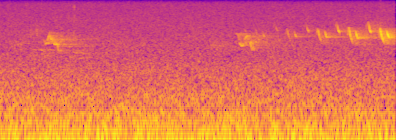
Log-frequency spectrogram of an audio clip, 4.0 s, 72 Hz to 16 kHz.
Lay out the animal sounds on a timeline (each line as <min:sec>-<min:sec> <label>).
0:00.0-0:04.0 Red-eyed Vireo (Vireo olivaceus)
0:02.7-0:04.0 Ovenbird (Seiurus aurocapilla)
